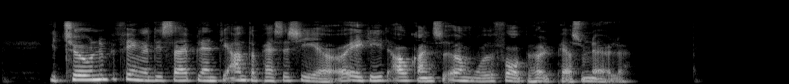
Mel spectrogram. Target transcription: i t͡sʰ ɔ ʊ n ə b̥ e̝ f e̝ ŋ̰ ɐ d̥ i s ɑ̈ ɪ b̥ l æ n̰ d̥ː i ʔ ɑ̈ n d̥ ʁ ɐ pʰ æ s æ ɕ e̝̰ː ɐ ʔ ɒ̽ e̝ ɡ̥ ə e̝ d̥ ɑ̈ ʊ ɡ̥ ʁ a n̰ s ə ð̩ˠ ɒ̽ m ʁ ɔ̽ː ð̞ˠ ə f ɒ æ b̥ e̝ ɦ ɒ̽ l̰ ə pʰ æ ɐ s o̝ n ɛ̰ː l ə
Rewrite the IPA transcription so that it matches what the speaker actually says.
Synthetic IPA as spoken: i t͡sʰ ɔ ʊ n ə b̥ e̝ f e̝ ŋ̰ ɐ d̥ i s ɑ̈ ɪ b̥ l æ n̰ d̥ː i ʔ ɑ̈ n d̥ ʁ ɐ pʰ æ s æ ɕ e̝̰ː ɐ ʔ ɒ̽ e̝ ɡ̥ ə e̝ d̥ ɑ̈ ʊ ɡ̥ ʁ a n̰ s ə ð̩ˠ ɒ̽ m ʁ ɔ̽ː ð̞ˠ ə f ɒ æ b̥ e̝ ɦ ɒ̽ l̰ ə pʰ æ ɐ s o̝ n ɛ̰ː l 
